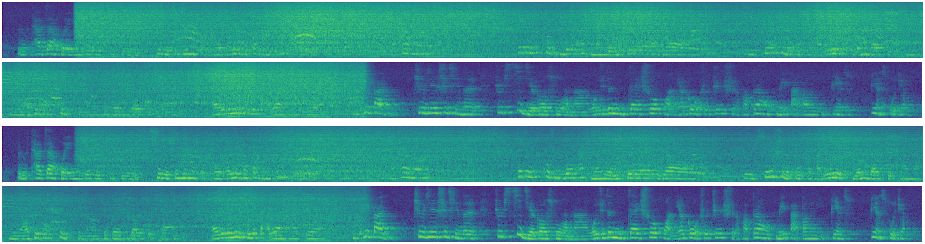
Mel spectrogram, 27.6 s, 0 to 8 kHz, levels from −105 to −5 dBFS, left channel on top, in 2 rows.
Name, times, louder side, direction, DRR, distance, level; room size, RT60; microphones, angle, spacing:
voice 1, 0.2-4.8 5.8-6.6 7.7-10.7 11.1-16.4 17.0-18.7 19.1-19.7 20.0-21.0 21.2-26.5 26.8-27.4, right 3 dB, 70° right, 6 dB, 0.4 m, -32 dB
sound 1, 1.1-19.3, left 7 dB, 90° left, 0.4 m, -31 dB
Aircraft, 2.6-12.1, right 1 dB, 10° right, 0.7 m, -43 dB
4.3 x 2.2 x 3.5 m, 0.86 s
head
